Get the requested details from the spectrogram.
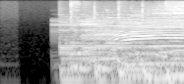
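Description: A single loud cow moo begins abruptly after a brief silence and holds as one long, deep, sustained bellow to the end.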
